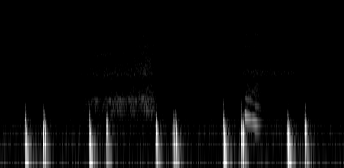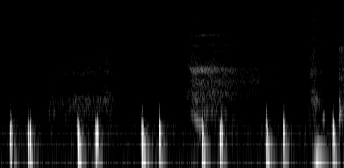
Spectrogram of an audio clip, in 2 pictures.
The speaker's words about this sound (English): Go ahead and put your head on my chest, okay? Yeah, that's it. Just listen to my heartbeat.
